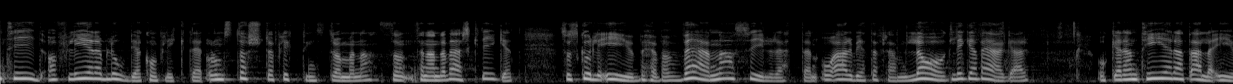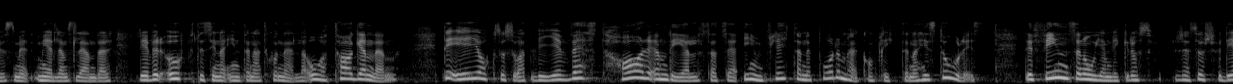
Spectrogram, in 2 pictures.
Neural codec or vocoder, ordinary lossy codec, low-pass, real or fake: none; none; none; real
